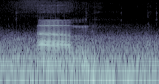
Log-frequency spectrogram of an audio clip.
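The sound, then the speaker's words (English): Steady low rumble of a car interior while driving to work in Georgia, with road noise droning throughout and a brief tonal vocal sound rising over it near the start. “And obviously, you see now, I'm doing these podcasts on my way to work, but on my way home, I try to vibe out a little bit.”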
